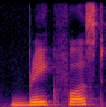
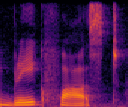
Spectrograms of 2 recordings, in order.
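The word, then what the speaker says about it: breakfast: हॉट आई हैड ब्रेकफास्ट इसको पढ़ेंगे ब्रेकफास्ट ना कि ब्रेकफास्ट ब्रेकफास्ट आई हैड हैड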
